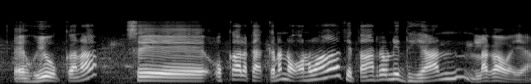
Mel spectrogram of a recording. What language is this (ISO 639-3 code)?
sat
